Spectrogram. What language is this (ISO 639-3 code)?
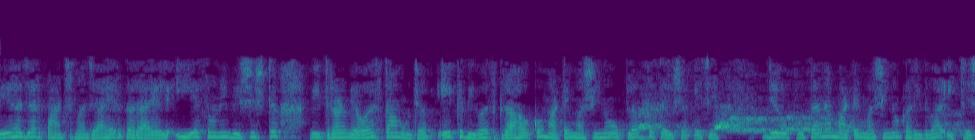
guj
